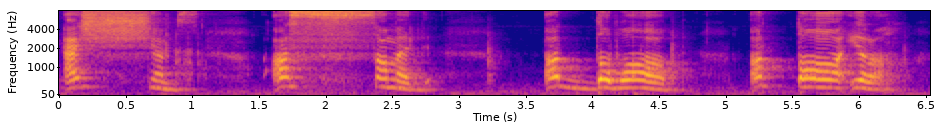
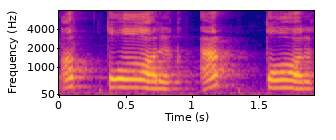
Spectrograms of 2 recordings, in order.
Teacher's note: When these alphabets follow the L, the article, we're not going to pronounce lam. Lam sound is swallowed or deleted. And you're going to pronounce it as a, and the consonant that comes behind it.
